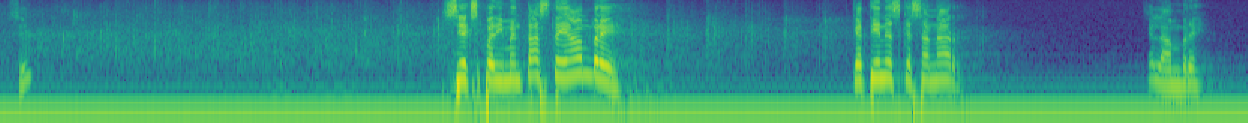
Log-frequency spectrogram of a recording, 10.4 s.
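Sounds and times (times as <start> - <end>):
audience applause: 0.0 - 7.2
speech: 0.2 - 0.4, 3.7 - 5.3, 7.1 - 8.1, 9.6 - 10.1.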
